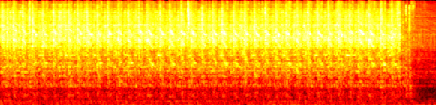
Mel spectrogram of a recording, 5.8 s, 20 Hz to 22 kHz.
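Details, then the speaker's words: Chevrolet 4.3L Vortec (P0301, zero compression found) cranks fast and steadily without catching after the coil plug was reconnected; the owner suspected timing or rotor off top dead centre, and ignition timing was 180 degrees off. "well unless I have my timing off on my top dead center cuz that could be could be that the rotor is not exactly correct I I'm that's the only thing I can think that this that's why this is not starting she sounds like she wants too"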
